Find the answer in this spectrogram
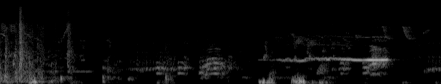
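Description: Domestic chickens clucking, with one long, steady call near the end.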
